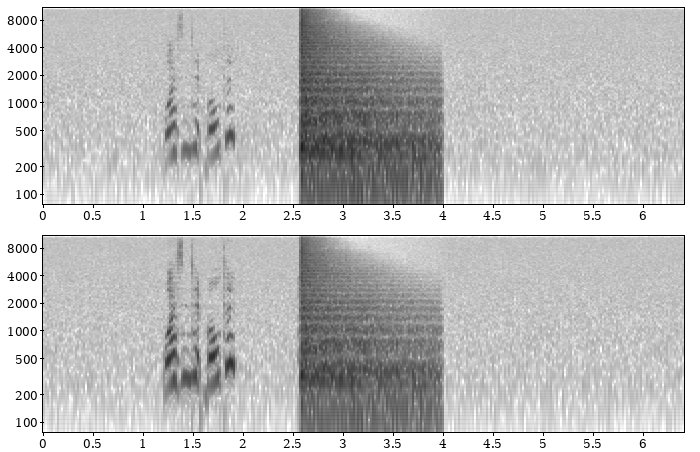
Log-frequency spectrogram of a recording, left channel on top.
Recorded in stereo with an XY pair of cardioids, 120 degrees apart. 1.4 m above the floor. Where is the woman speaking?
55° right.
